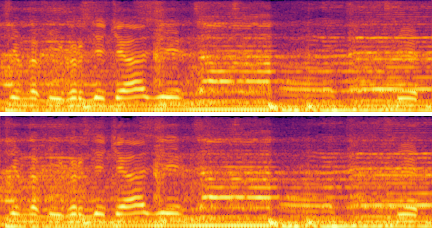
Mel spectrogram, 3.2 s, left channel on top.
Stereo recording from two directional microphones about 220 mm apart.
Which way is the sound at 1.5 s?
45° left (ahead or behind).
